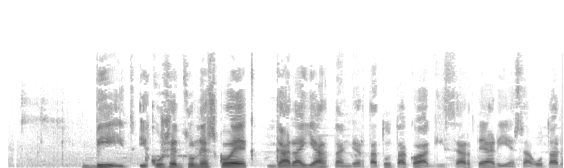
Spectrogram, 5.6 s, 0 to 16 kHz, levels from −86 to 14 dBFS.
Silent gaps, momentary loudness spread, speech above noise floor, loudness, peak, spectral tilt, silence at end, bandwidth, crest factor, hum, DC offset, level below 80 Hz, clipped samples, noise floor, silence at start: none; 14 LU; 31 dB; -26 LUFS; -6 dBFS; -5.5 dB/octave; 0.05 s; 11 kHz; 20 dB; none; under 0.1%; -78 dBFS; under 0.1%; -57 dBFS; 0.8 s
